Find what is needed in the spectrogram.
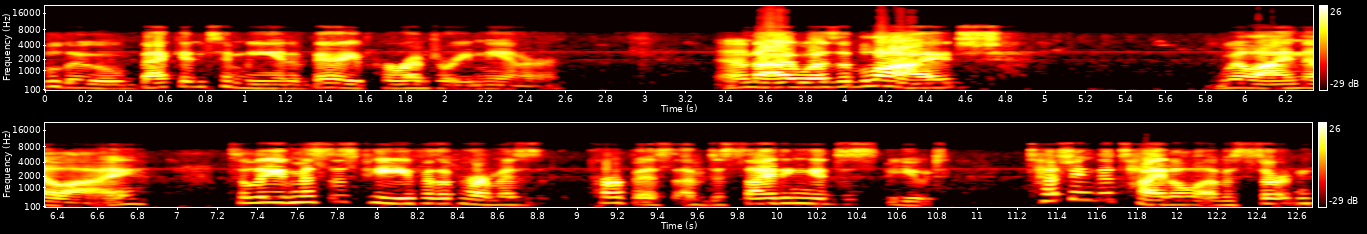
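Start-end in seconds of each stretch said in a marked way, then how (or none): none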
